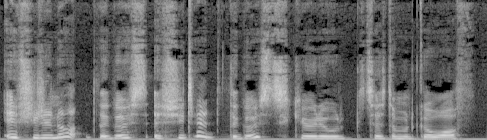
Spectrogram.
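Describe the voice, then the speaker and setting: Woman playing a story father, loud, confident, mellow timbre, faint noise behind. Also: on the high side, animated, fast, natural voice. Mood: confident, urgent. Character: loud, confident father who hunts ghosts.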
